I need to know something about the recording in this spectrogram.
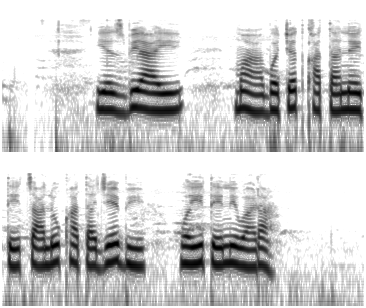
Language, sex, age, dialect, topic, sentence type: Marathi, female, 25-30, Northern Konkan, banking, statement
